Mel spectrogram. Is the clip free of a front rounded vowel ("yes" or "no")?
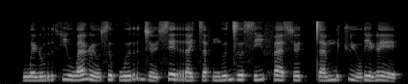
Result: no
